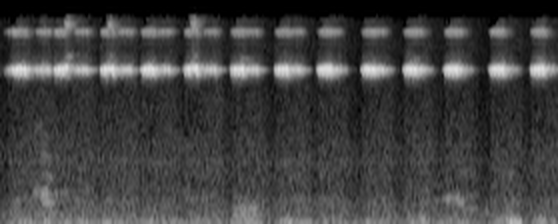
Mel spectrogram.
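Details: Village crickets calling at night, a loud, shrill chirp train of evenly spaced pulses roughly three per second, a second cricket overlapping at the start, faint low background hum.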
